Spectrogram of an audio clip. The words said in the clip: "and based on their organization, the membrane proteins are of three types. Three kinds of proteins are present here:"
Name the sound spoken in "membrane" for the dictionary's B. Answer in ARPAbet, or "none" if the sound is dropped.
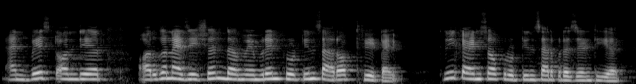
none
